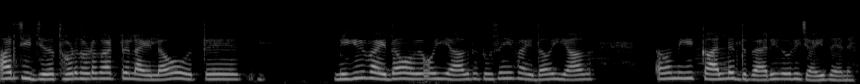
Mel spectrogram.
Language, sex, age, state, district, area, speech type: Dogri, female, 30-45, Jammu and Kashmir, Reasi, rural, spontaneous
